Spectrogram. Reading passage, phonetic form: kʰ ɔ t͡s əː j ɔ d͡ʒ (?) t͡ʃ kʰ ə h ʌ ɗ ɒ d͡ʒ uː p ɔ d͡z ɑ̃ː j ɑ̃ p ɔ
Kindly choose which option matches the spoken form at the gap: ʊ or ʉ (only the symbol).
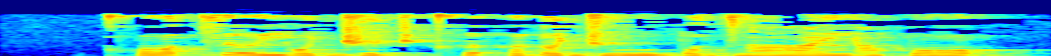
ʊ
